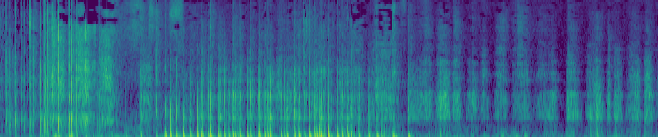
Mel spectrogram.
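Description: Long painted nails tap and scratch the glossy card cover of a small, solid paper paperback novel, *My Name is Lucy Barton*, held in the hands. Quick, irregular, dull tapping mixes with scratchy rustles in a rapid flurry, growing softer and lighter after about three seconds.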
